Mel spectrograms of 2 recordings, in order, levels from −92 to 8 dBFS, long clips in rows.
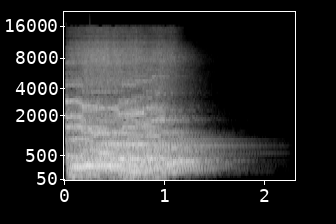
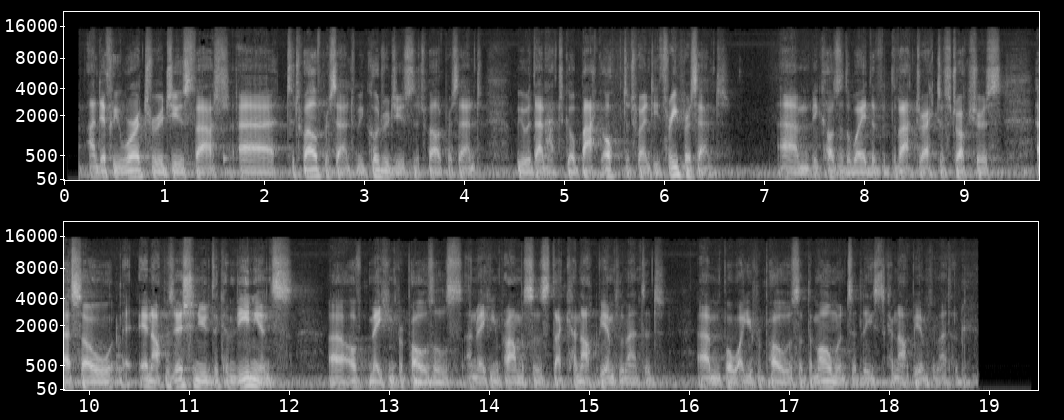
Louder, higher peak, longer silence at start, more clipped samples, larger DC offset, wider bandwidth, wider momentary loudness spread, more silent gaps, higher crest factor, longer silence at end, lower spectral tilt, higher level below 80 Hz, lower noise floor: first, -12 LUFS vs -21 LUFS; about the same, 0 dBFS vs 0 dBFS; second, 0 s vs 0.15 s; neither; neither; about the same, 16 kHz vs 16 kHz; about the same, 12 LU vs 11 LU; neither; second, 14 dB vs 22 dB; first, 0.85 s vs 0.6 s; about the same, -4.5 dB/octave vs -3.5 dB/octave; about the same, -44 dBFS vs -48 dBFS; second, -65 dBFS vs -73 dBFS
